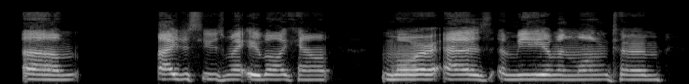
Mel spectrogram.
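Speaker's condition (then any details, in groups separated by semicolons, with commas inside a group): Spinal muscular atrophy type two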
